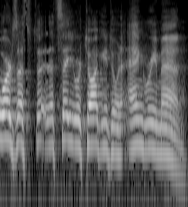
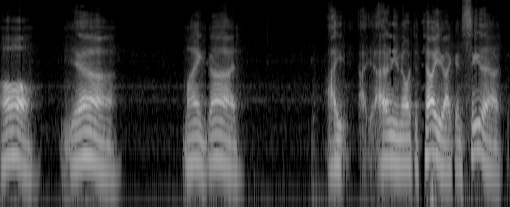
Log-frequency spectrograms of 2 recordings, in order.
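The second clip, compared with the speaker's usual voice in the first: bored; 4 semitones lower than usual. Shown as a demonstration. Spouse coming home to an angry partner, bored. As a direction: drag every word out with no interest. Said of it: "You come in bored".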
